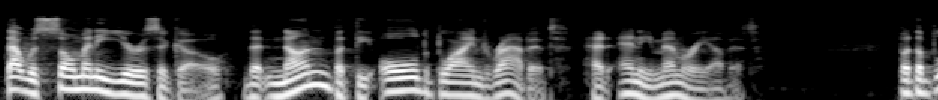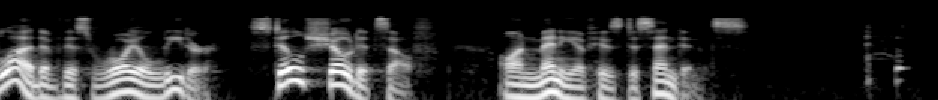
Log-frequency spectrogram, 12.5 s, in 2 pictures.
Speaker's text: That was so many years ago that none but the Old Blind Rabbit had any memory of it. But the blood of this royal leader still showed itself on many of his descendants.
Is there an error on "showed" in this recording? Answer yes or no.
no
